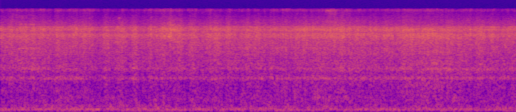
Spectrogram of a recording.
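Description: Steady running noise of a moving passenger train heard from inside the coach at an open window: the wheels rolling on the rails and the carriage rumbling at speed.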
